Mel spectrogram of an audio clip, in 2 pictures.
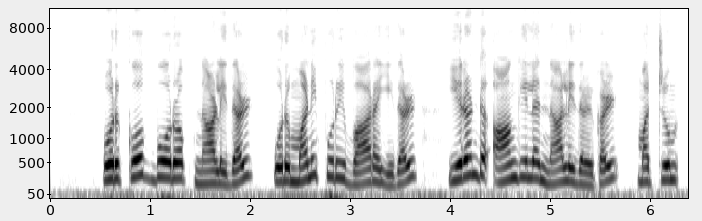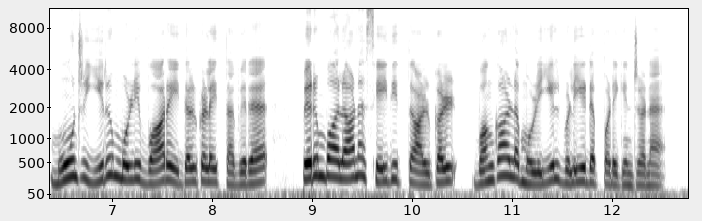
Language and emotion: Tamil, neutral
